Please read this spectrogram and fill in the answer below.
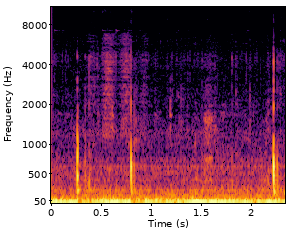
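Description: Steady low rumble of a car's engine and tyres heard inside the cabin while driving slowly on a rough concrete road, with two short knocks, about a quarter second and just under a second in.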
